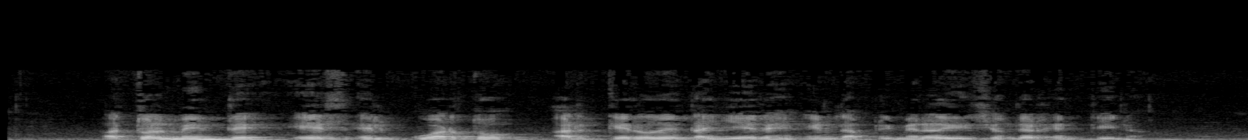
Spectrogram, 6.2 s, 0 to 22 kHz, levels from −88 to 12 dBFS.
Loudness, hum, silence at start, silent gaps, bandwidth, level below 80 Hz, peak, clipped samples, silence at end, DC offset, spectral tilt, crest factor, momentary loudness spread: -18 LUFS; none; 0.5 s; none; 7.4 kHz; -50 dBFS; -2 dBFS; under 0.1%; 0.25 s; under 0.1%; -8.5 dB/octave; 16 dB; 10 LU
